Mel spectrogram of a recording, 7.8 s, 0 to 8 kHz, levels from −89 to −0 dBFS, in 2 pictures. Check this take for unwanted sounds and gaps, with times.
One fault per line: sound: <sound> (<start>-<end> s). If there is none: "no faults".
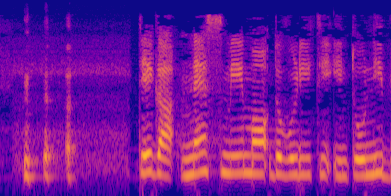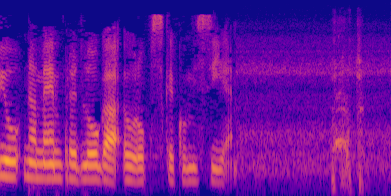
sound: laugh (0.2-0.8 s)
sound: sneeze (7.2-7.6 s)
